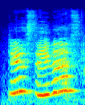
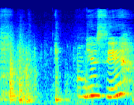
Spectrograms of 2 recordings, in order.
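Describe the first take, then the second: First: High laughing question; quick amused ask; laughing through tears. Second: Slow, drawn-out rising question; lingering teary ask. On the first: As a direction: laugh while showing the spicy tears. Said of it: "Guys, I'm crying". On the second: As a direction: stretch it out, pointing at the tears. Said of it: "Those are spicy tears". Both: Real, not acted.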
